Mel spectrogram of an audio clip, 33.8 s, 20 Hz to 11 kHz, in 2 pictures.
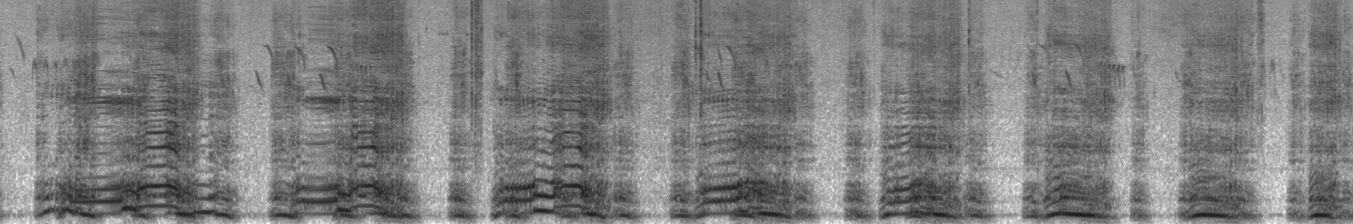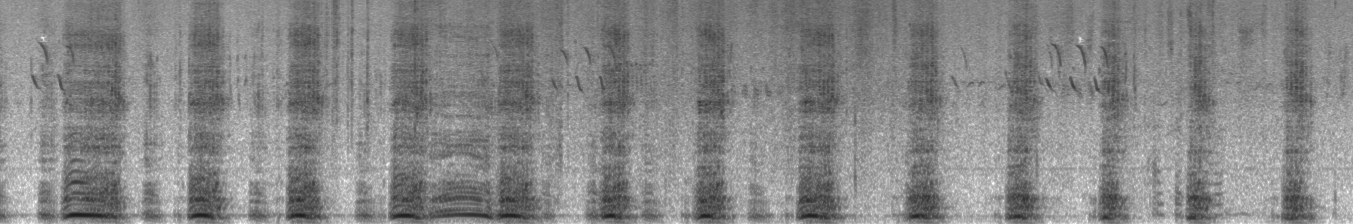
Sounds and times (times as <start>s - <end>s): Roar: 0.0s - 27.5s, 28.2s - 28.8s, 29.4s - 31.1s, 31.7s - 32.2s, 32.9s - 33.4s.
